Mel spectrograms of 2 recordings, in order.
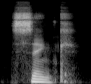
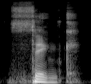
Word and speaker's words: think: Also, watch out, some learners pronounce TH as S, sink, instead of think. So this happens when the tongue is too far back. Move the tongue between the teeth and try again.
